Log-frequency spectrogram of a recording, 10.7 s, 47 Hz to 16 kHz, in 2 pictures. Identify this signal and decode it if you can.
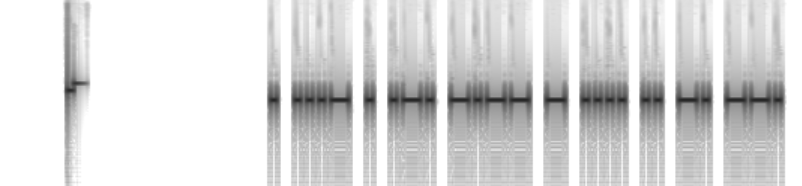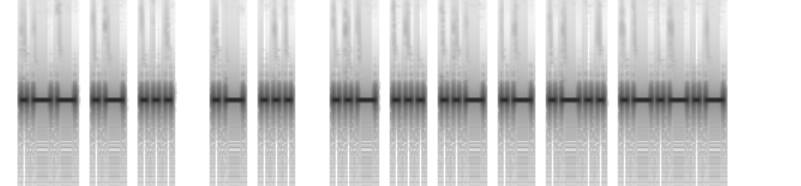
Morse code, heard as a keyed tone, about 32 wpm, 700 Hz. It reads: EVERYTHING WAS AS USUAL.
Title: Sentences from Top 1000 Words - Review Part 2 - 30wpm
